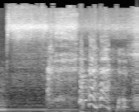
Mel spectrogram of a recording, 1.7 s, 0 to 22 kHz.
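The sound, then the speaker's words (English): A voice imitates the hiss of a pressurized fermenting tank: a steady, loud, sharp spray-like hiss lasting over a second, with brief voiced, wavering tones mixed in near the end. “But I got done with work at like 2:30, 3 o'clock, and we heard one of the fermenting tanks.”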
